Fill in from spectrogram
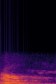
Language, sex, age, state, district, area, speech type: Odia, male, 30-45, Odisha, Boudh, rural, conversation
